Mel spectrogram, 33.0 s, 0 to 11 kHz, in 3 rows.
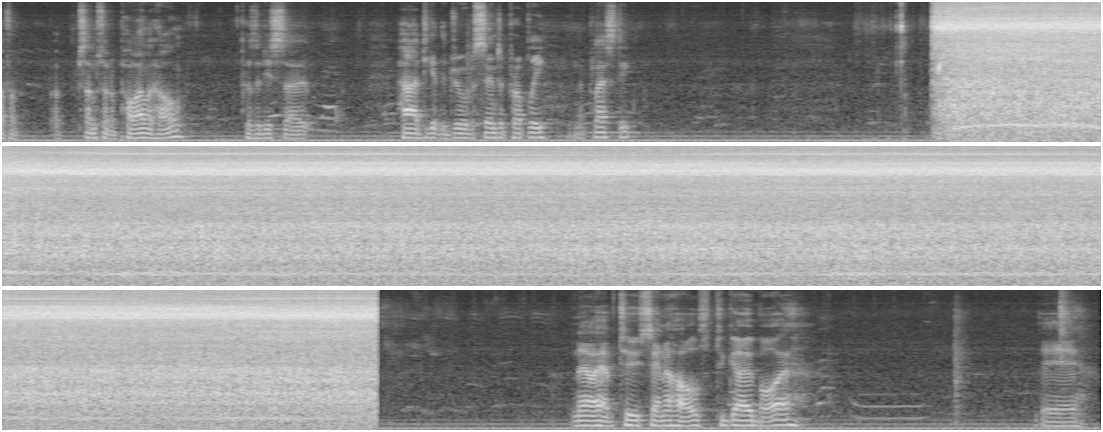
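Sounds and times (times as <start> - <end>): drill press whining: 9.3 - 25.8.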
